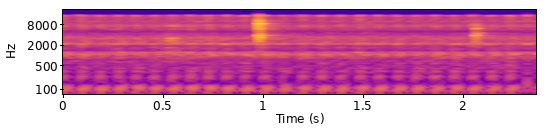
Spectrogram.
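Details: Yamaha Jupiter Z after engine rebuild with original piston and new valve shaft, idling before carburetor adjustment: even single-cylinder putter at about eight beats a second with a couple of light taps; healthy idle.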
